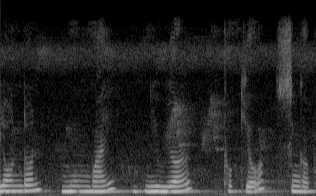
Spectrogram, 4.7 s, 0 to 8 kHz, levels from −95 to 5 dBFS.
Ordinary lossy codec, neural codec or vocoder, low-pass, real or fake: none; none; 7.2 kHz; real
